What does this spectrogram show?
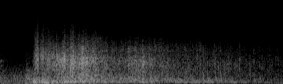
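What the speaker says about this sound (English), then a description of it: "the new torpedo strikes below the waterline, where ships are most vulnerable" Torpedo striking a ship below the waterline: a single deep, muffled boom that swells quickly, then rumbles and fades over a couple of seconds, heard alone.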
